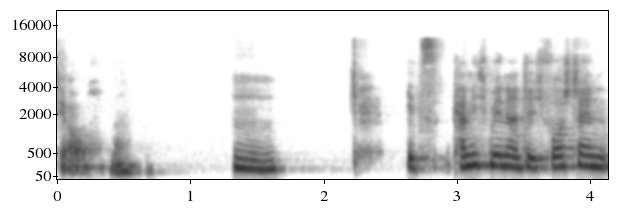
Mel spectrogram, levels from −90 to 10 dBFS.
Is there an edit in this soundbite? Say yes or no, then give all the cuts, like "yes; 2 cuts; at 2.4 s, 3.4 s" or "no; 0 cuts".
no; 0 cuts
